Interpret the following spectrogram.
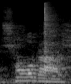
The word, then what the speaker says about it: Czolgosz: Czolgosz is how you pronounce his name.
